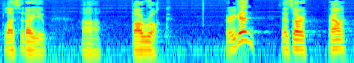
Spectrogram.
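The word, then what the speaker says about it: ברוך: And then we got our bet, our ah, our resh, our u, and our final chaf. So it makes the ch sound, okay? Baruch, baruch, baruch. Baruch, two-syllable word there.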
